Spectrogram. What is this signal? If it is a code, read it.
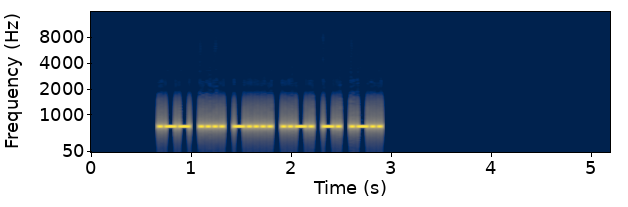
Morse code, heard as a keyed tone, about 34 wpm, 700 Hz. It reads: WH6FNL
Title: USA Call Signs 35wpm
